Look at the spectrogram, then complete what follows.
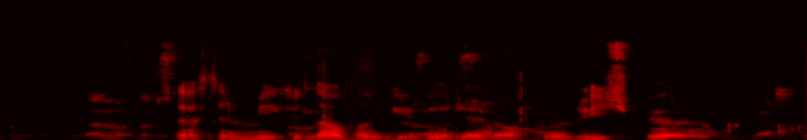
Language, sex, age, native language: Icelandic, male, 13, Icelandic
